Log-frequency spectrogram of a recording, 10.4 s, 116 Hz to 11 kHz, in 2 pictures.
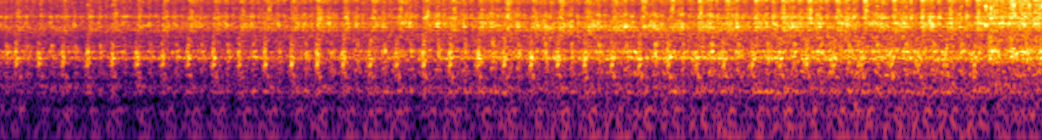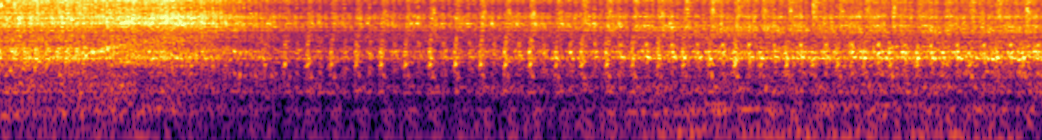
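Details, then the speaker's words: Yamaha Drag Star 650 carbureted V-twin, spark plugs white from lean running, before intake boot replacement: loping idle at about four pulses a second, brief throttle blip that sags back; air leak at the intake boots causing lean idle. "I'm going to hit it with the light look what's happening I put the light here... Look what's happening in the intake nozzles"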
